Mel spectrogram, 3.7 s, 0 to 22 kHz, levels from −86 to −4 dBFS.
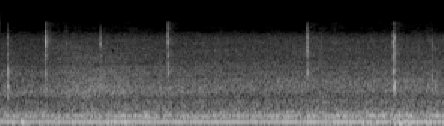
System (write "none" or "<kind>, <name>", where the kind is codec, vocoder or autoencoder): none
